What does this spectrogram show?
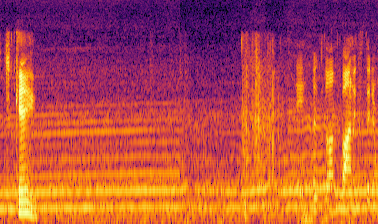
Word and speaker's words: chicane: No, I thought it was like- SH. no, it's chicane.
